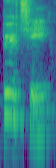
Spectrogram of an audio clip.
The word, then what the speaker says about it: bhuti: I am a yoga teacher and yoga therapy for about 20 years and I started a centre called bhuti, which is spelt not beauty but bhuti, b-h-u-t-i which is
